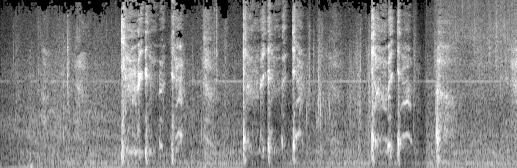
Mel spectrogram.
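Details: Repeated runs of about eight to ten coughs over a steady low room hum: everyday cough of an adult with cystic fibrosis.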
